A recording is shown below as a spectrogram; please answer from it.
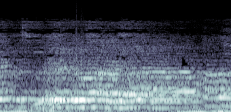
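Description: A man singing an Akan (Twi) gospel praise song through a microphone and PA, holding long notes that slide between pitches, over a steady low accompaniment.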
